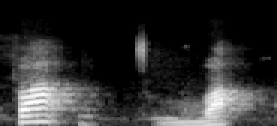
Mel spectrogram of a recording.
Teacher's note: ఫ అన్నప్పుడు చూడండి, కింది పెదవి పళ్ళని తాకుతుంది, ఫ. తర్వాత వ, దీన్నే లేబియో డెంటల్ అని చెప్తాం.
